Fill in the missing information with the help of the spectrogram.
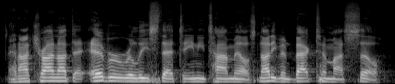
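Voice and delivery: loud, high, driving sermon voice; preaching at full force. Acted. Pastor urging the congregation, preaching at full force. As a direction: build it up like a preacher at the peak.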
